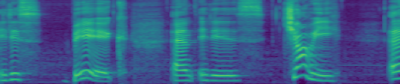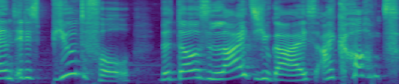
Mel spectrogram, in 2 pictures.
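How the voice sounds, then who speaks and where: Speaking at a very slow pace with very even loudness, a woman with a Dutch accent uses a high pitch and very wide pitch swings. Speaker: lifestyle vlogger. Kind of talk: casual vlog talk.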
